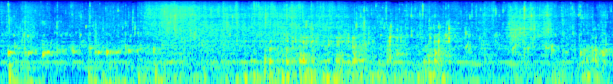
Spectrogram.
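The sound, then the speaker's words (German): Wine pours into glasses in a steady, gurgling trickle that runs for about six seconds at a moderate level, with small splashy bursts along the way and no voices. “Oh, du hast den Wein schon in die Gläser gefüllt.”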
